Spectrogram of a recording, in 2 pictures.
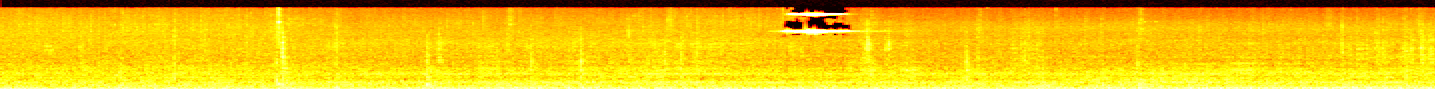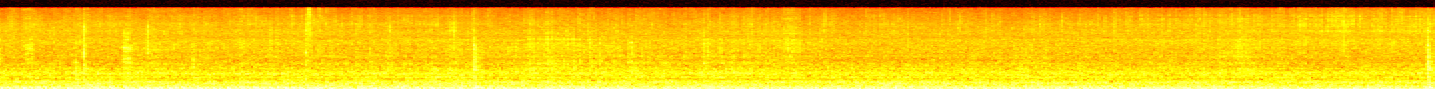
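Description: Miniature railway train running along its track: a steady low hum and rolling rumble. About eight seconds in there is one brief, shrill, high-pitched squeal.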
